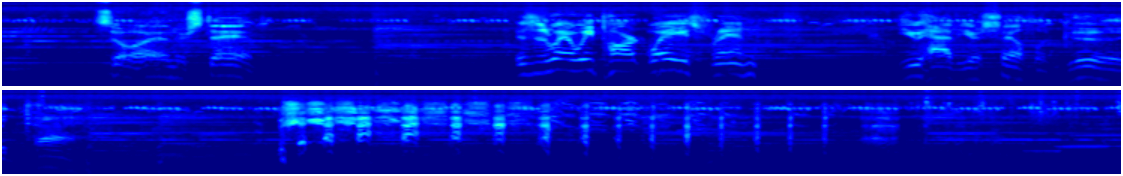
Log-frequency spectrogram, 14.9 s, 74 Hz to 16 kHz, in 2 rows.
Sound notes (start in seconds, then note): 9.2 laughing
